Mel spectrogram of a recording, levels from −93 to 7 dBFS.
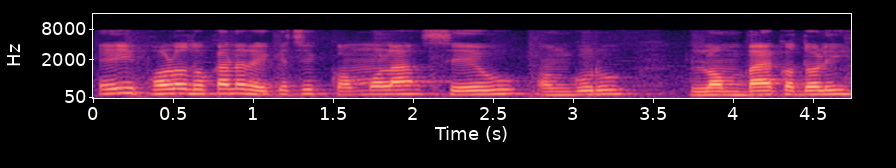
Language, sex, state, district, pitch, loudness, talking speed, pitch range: Odia, male, Odisha, Nuapada, 175 Hz, -15 LUFS, 125 wpm, 165-190 Hz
